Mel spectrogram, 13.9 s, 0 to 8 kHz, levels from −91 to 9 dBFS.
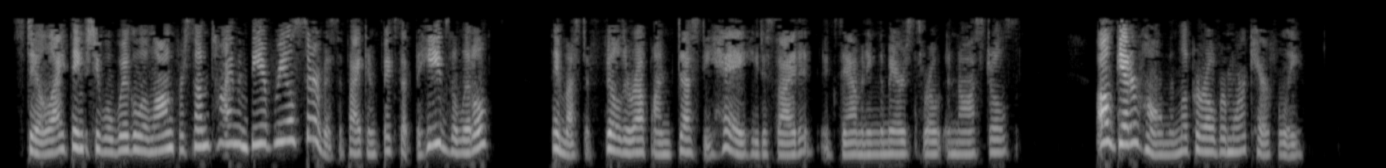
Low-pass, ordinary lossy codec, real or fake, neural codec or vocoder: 7.2 kHz; MP3, 24 kbps; real; none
